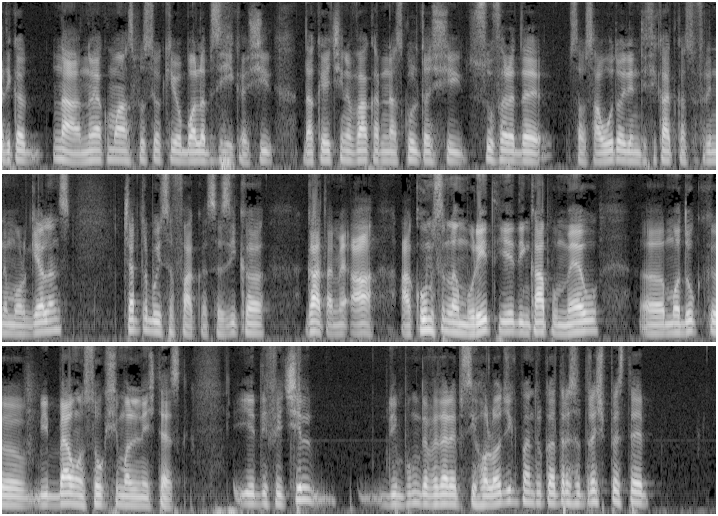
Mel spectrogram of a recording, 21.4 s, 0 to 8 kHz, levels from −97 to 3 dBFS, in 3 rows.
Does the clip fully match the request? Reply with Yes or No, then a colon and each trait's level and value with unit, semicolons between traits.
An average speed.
Yes: average, 195 wpm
